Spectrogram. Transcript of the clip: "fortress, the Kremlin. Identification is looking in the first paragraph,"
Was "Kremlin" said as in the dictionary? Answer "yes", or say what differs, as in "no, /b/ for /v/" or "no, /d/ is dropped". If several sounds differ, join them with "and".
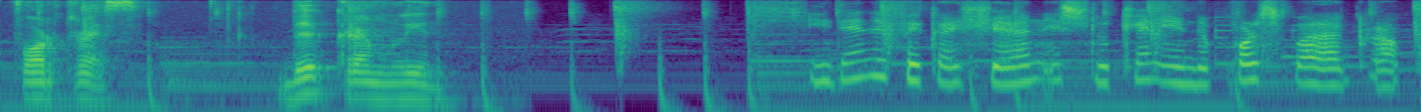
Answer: yes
